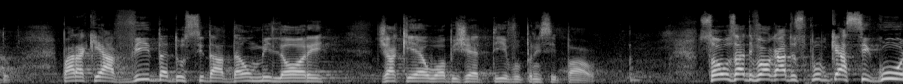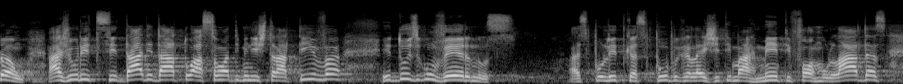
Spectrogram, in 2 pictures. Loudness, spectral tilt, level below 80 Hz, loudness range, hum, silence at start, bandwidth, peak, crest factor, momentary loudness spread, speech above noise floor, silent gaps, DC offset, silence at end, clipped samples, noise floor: -19 LUFS; -4 dB/octave; -62 dBFS; 5 LU; none; 0 s; 13.5 kHz; 0 dBFS; 20 dB; 12 LU; 25 dB; none; under 0.1%; 0 s; under 0.1%; -45 dBFS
